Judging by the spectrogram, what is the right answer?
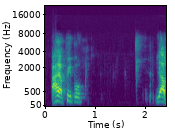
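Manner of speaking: speaking through a mouthful of ice. Speaker telling listeners about people they talk to, talking while chewing ice. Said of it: "pardon me, chewing this ice".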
